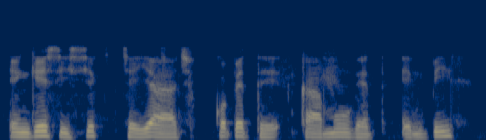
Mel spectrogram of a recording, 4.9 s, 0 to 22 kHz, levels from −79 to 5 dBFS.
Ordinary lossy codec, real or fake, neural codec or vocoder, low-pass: none; real; none; 5.4 kHz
